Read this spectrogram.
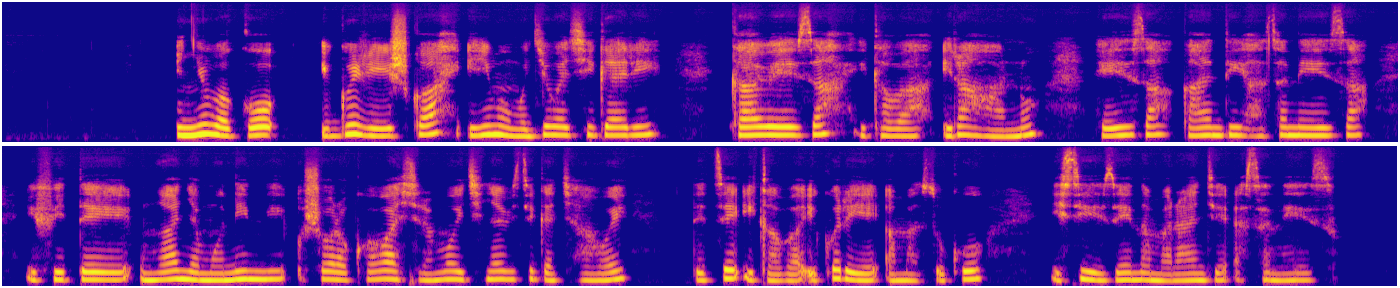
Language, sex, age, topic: Kinyarwanda, female, 25-35, finance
